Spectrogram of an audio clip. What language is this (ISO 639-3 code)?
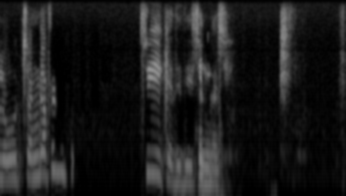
pan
